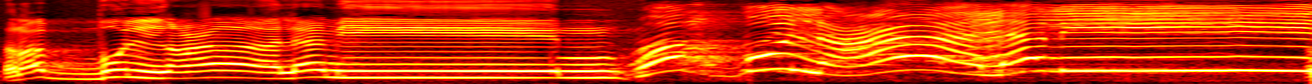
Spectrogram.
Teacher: را کو پر رکھیں گے کیونکہ را پر زبر ہے اور با مشدد ہے، اس کو جماؤ کے ساتھ رک کر، اور لام کو ہلانا نہیں، عین کی آواز کلیئر رکھنی ہے، اس کو عین کو حمزہ سے نہیں بدلنا ہوتا، عین کی ادائیگی کلیئر رکھنی ہوتی ہے الگ کے درمیان والے حصے سے، اور پیارے بچوں آخر میں پھر مد، سب مل کر بولیں مد عارض.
